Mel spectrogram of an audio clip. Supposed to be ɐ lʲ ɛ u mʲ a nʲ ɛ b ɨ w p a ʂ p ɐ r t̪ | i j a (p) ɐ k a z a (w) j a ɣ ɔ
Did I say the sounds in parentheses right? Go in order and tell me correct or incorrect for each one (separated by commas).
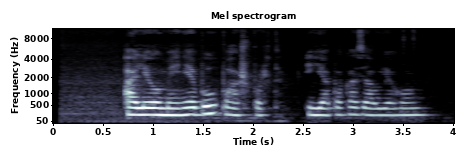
correct, correct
